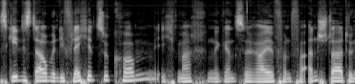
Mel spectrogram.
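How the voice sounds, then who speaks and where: A dark, mellow tone marks this man's voice, heard with a dry, close sound and no echo. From Germany, Stuttgart (Swabia). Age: 30s. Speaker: mayor and mayoral candidate. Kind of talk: interview.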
